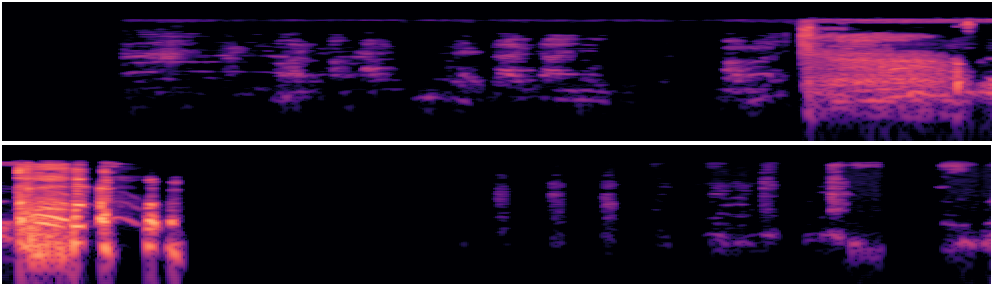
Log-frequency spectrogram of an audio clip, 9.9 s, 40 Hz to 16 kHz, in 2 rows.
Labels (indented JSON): {
  "expert_labels": [
    {
      "quality": "ok",
      "cough_type": "dry",
      "dyspnea": true,
      "wheezing": false,
      "stridor": false,
      "choking": false,
      "congestion": false,
      "nothing": false,
      "diagnosis": "obstructive lung disease",
      "severity": "mild"
    }
  ],
  "age": 35,
  "gender": "male",
  "respiratory_condition": false,
  "fever_muscle_pain": false,
  "status": "healthy"
}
